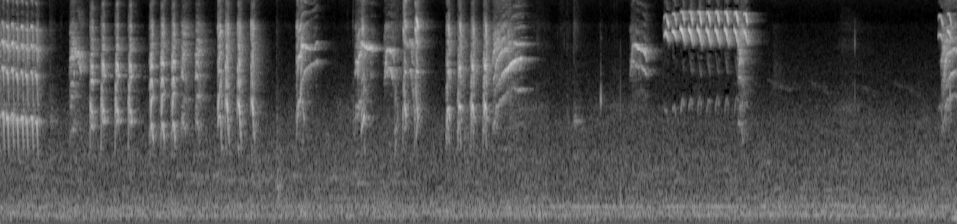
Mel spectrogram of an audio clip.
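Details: Held in the hand, a hooded siskin delivers fast high chattering phrases of repeated notes, then pauses and ends with a bright stuttering trill and one more short burst.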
